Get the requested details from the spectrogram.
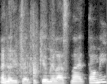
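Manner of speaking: thick Latin accent impression. Retelling a comedian's bit quoting his mom: imitating a mom's thick Latin accent. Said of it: "very Latin mom with a very thick accent".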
